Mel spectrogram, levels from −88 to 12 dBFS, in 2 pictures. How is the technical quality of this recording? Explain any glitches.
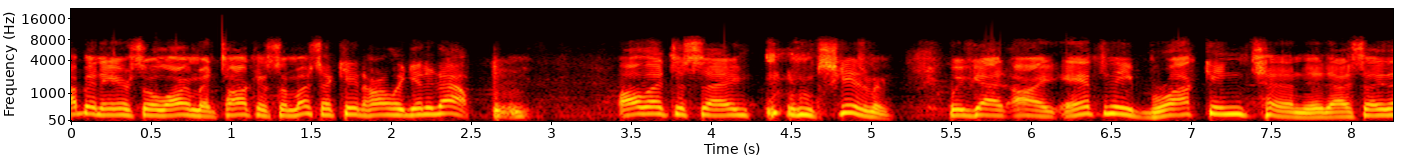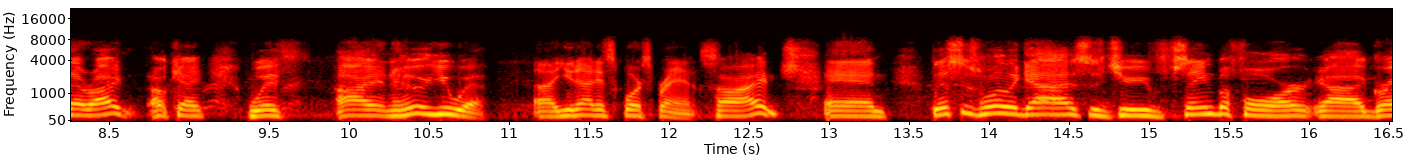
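The recording has one fault, audible for its full length: gain pumping. The top end stops at 8 kHz, which fits a wideband call codec such as Opus at a modest bitrate.

Gain pumping runs throughout, with the gain swinging by around 15 dB. The likely cause is gain set far too high feeding a fast limiter. Unlike a noise gate, it turns the level down rather than cutting it to silence.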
